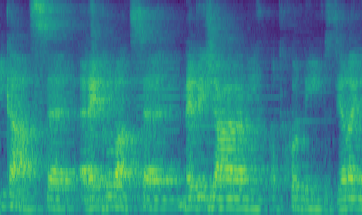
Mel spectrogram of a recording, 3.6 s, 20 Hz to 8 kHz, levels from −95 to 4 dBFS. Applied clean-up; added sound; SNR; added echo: neural separator model SepFormer DNS4.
